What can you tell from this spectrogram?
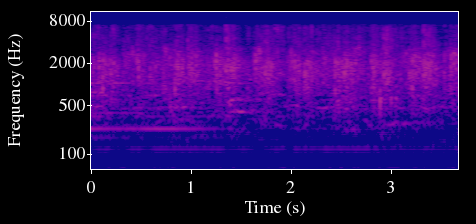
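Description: An audience claps their hands to the Lord in steady, dense applause lasting several seconds, the many overlapping claps blending into a continuous roar with a low hum underneath.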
